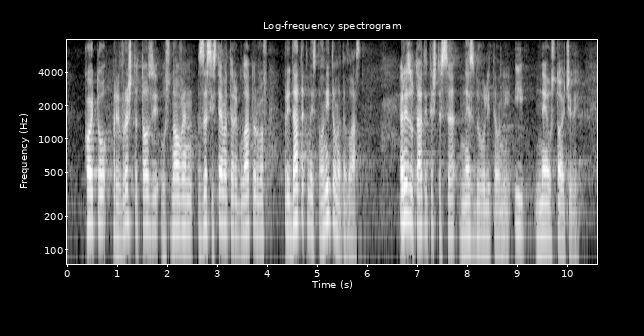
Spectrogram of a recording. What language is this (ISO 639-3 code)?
bul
